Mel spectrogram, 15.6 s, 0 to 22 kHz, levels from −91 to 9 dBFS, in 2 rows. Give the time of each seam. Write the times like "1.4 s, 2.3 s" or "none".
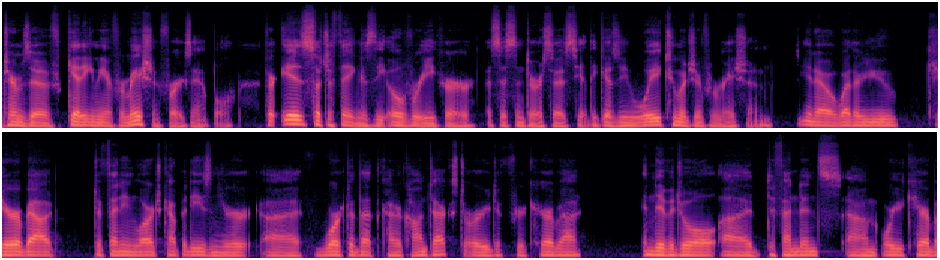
6.5 s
